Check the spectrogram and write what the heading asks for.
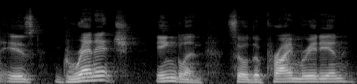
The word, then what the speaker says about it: Greenwich: little town or city in england it's it's pronounced greenwich i know it says green but this pronunciation is greenwich england so the prime meridian goes through that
